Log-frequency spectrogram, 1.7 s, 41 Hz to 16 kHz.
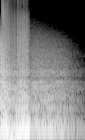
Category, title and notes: Instrument samples > Synths / Electronic
CVLT BASS 30
clear, synthbass, subwoofer, synth, subs, lowend, drops, lfo, subbass, low, wobble, bassdrop, stabs, bass, sub, wavetable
